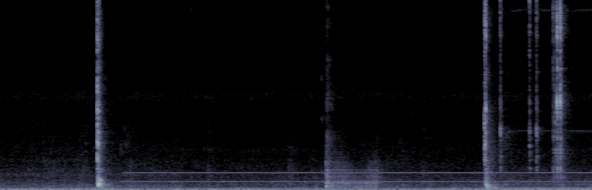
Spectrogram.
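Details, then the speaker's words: Newly installed fuel system with replaced pumps and lines, all empty, key cycled to prime: a key click, then a faint, steady high hum for several seconds and a second click; electric fuel pumps priming normally. "I hear the pumps. Like I said, the pumps, the lines, everything there has been replaced and it's all empty."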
